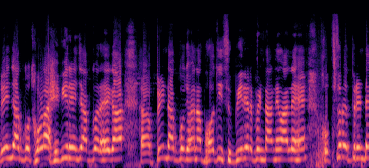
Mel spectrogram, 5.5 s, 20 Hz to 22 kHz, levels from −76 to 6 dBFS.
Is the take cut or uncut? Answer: uncut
